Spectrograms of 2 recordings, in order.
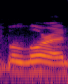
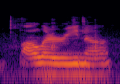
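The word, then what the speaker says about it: Ballora: these Amron names Bora it's supposed to be balora not ballerina be balora baby Funtime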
